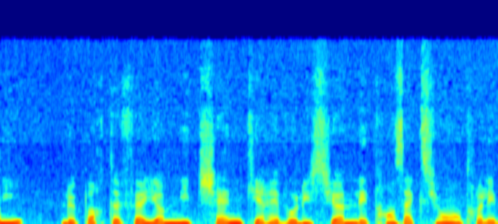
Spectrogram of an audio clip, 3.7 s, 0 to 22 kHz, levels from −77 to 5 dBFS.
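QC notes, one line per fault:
0.37–0.45 s, comfort noise in place of the background: for about 80 ms just before "le portefeuille", the room noise, which sits about 29 to 31 dB below the speech, turns into a flat, textureless hiss, only about 1 dB quieter than the real background. The likely cause is discontinuous transmission: the sender's voice detector judged the gap silent and stopped sending audio, so the receiver filled it with synthetic noise shaped like the background. This fits a DTX scheme such as Opus's.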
